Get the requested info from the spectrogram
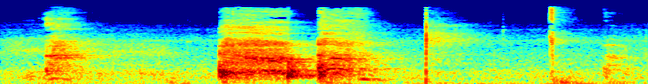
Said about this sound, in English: But yeah, it's like flu season, and this cough has been going around, y'all. Oh my. Y'all are gonna hear me cough. Y'all heard me cough last week. I'm already about to clear my throat, but.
